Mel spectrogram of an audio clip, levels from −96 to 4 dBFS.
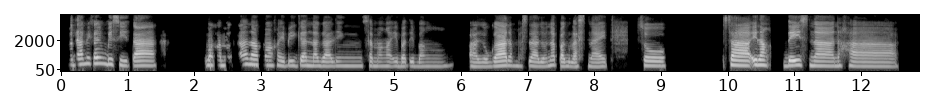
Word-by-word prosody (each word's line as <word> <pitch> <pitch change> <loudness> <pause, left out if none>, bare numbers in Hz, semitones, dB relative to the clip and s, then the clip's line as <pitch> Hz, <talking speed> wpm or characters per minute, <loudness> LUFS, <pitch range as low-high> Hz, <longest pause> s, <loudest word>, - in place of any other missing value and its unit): madami 265 +4 +1
kayong 295 -2 +3
bisita. 210 -3 +2 0.8
Mga 225 -1 0
kamag-anak 240 +4 0
mga 220 -1 -3
kaibigan 210 0 -2
na 200 0 -1
galing 195 0 -5
sa 195 - -5
mga 190 -1 -7
iba't 185 0 -4
ibang 180 0 -8 0.6
ah, 175 -1 -2
lugar 195 +5 +4
mas 195 -1 -11
lalo 180 -2 -1
na 230 +3 -1
pag 185 -1 0
last 170 +2 -4
night. 175 0 -4 0.4
So, 200 -2 -1 0.9
sa 220 -3 +6
ilang 235 -2 +5 0.2
days 220 +3 +4
na 200 -1 +2
naka-burol 180 - -4
200 Hz, 125 wpm, -24 LUFS, 185-220 Hz, 0.9 s, sa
